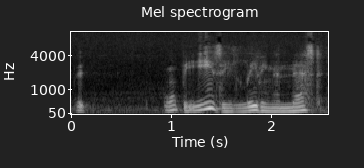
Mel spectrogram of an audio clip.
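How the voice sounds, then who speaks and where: An actor playing an earnest teenage boy who narrates, speaking in a slightly halting way in a 1950s radio drama. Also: on the high side, creaky, breathy edge. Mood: wistful. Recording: dull old radio broadcast recording.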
